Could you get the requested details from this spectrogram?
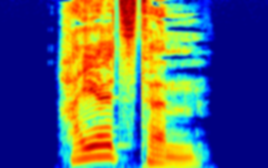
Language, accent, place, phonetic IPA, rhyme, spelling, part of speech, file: German, Germany, Berlin, [ˈhaɪ̯lstəm], -aɪ̯lstəm, heilstem, adjective, De-heilstem.ogg
- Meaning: strong dative masculine/neuter singular superlative degree of heil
